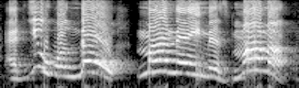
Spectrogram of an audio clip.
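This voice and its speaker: A man voicing his fierce small mother as she acts out a mock scripture speech, drawn out and booming. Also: sharp tone, exaggerated voice. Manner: booming, drawn-out preacher delivery.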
